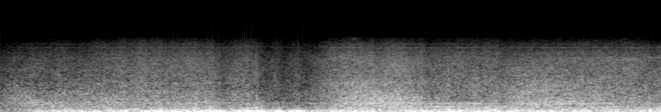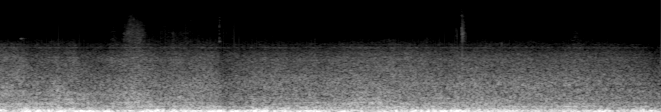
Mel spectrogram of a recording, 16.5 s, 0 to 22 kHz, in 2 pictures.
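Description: Boeing 747-400's jet engines running at taxi power as the airliner rolls past, a steady deep rumble with a jet roar that swells about four seconds in.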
